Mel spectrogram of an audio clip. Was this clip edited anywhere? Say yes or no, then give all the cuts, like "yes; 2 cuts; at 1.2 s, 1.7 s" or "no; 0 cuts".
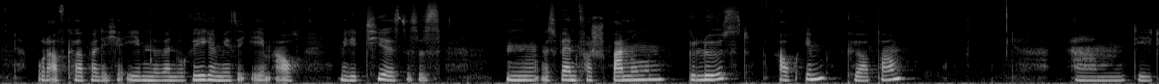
no; 0 cuts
